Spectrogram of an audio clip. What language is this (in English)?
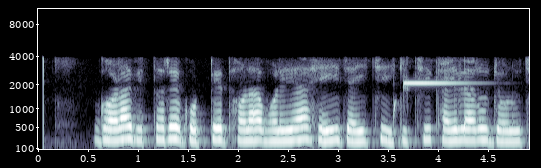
Odia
